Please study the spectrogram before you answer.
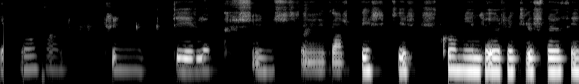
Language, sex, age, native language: Icelandic, male, 12, Icelandic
